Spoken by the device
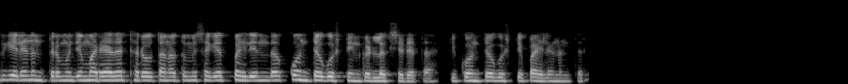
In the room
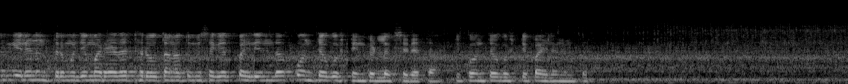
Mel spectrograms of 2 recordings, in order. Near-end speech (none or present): none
